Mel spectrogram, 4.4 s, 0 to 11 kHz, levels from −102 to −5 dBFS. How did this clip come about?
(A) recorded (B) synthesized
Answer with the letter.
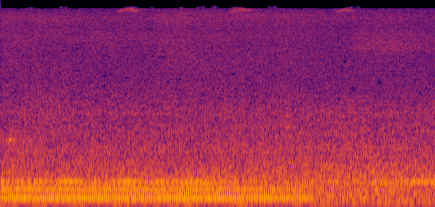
A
